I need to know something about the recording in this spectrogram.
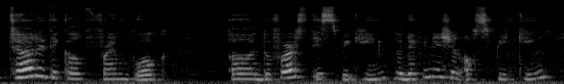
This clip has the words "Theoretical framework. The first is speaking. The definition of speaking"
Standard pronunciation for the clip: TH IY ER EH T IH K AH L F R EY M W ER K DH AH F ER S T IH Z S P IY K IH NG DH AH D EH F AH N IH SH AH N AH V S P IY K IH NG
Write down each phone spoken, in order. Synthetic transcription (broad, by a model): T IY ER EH T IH K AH L F R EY M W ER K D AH F ER S T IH S P IY K IH NG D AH D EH F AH N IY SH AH N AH F S P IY K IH NG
